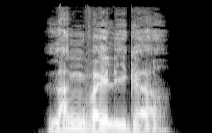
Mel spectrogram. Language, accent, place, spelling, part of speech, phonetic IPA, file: German, Germany, Berlin, langweiliger, adjective, [ˈlaŋvaɪ̯lɪɡɐ], De-langweiliger.ogg
- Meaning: 1. comparative degree of langweilig 2. inflection of langweilig: strong/mixed nominative masculine singular 3. inflection of langweilig: strong genitive/dative feminine singular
